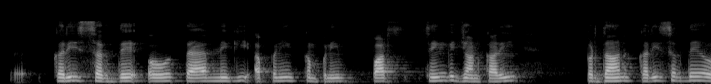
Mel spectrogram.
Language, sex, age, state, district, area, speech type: Dogri, male, 18-30, Jammu and Kashmir, Kathua, rural, read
